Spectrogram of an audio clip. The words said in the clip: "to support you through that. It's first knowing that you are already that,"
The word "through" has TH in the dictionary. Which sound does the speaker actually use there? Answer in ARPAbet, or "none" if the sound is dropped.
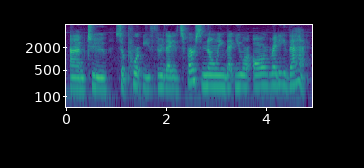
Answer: TH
